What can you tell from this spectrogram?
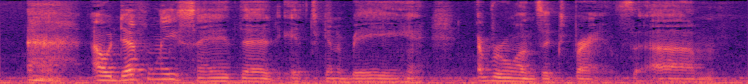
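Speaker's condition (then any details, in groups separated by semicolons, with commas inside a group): Friedreich's ataxia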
